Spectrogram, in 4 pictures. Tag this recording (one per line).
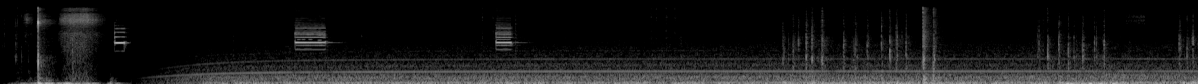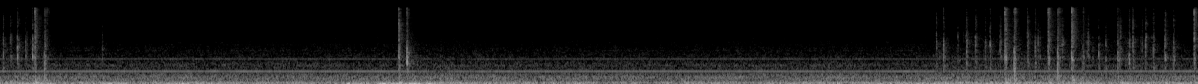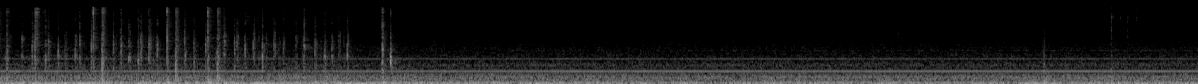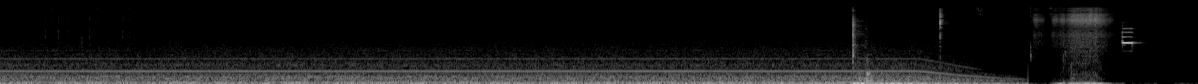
8-bit
computer
microprocessor
start
startup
